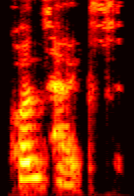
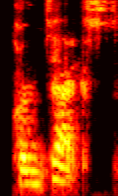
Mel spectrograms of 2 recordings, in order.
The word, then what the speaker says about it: context: Context, stressing on the first syllable, means circumstances. Context, stressing on the second syllable, is incorrect.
